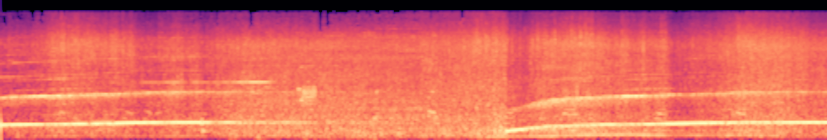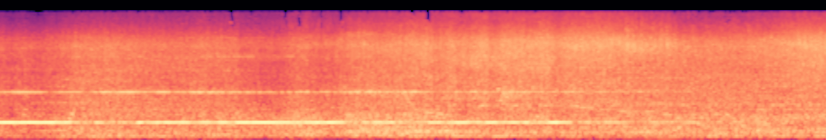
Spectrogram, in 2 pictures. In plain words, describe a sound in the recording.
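A police siren wails nearby, rising and falling.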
